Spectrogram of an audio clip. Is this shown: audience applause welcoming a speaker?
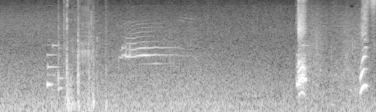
no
